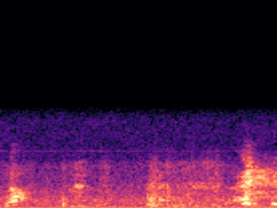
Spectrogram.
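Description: A Czechoslovakian wolfdog gives a brief cry near the end, during a jumping-training session.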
